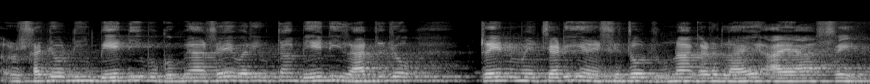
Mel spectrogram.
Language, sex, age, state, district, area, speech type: Sindhi, male, 45-60, Gujarat, Junagadh, rural, spontaneous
